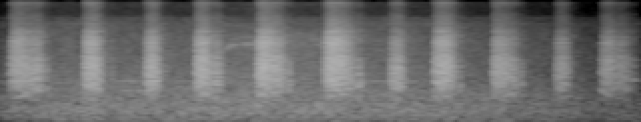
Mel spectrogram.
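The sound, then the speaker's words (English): Raspy stridulating chirps from a long-horned beetle repeat in a regular rhythm, roughly ten harsh, scratchy squeaks of even loudness, with no other sound around them. “That sound was... A long-horned beetle.”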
